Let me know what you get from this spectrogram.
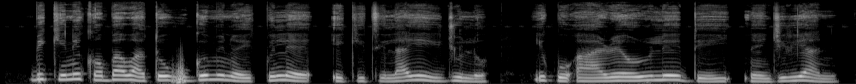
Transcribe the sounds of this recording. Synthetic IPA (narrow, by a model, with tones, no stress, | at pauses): bi˦ki˦nĩ˦kã˧ba˦wa˦˨to˦wu˧ɡo˦mĩ˦˨nã˨i˨k͡pĩ˨˦lɛ˦˨ | e˨ki˨ti˨la˨˦je˦˨i˨˦d͡ʒu˦˨lɔ˨˦ | i˧k͡po˨ʔa˨a˨ɾɛ˧˦o˧ɾũ˦le˦˨de˨nã˨ĩ˨d͡ʒi˨˦ɾi˦a˦˨nĩ˨˦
